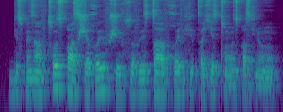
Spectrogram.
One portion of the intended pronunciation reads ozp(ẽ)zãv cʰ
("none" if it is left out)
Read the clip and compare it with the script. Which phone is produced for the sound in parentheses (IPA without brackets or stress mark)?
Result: ɛ̃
